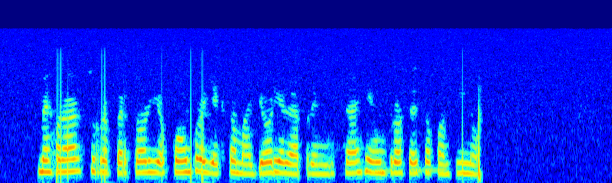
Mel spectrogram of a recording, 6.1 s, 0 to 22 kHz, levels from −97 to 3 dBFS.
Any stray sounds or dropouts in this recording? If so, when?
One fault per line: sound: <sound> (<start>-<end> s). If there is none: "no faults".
no faults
